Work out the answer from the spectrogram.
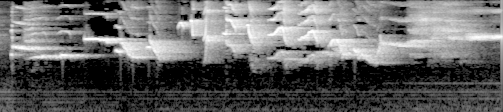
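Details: Oriental magpie-robin singing continuously, played as therapy to encourage stressed birds to sing; clear sliding whistles and quick chirps tumble together in a rich, varied flow.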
